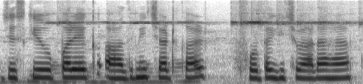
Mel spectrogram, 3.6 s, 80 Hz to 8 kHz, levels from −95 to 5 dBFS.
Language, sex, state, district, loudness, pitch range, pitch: Hindi, female, Bihar, Patna, -14 LUFS, 230-245 Hz, 240 Hz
